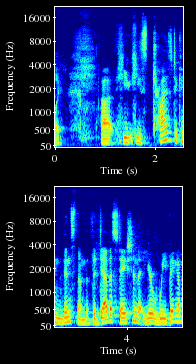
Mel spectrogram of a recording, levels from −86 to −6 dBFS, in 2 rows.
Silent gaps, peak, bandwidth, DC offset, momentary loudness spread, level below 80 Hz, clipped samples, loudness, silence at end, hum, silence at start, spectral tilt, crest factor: none; -8 dBFS; 19 kHz; under 0.1%; 13 LU; -66 dBFS; under 0.1%; -28 LUFS; 0 s; none; 0 s; -5 dB/octave; 20 dB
